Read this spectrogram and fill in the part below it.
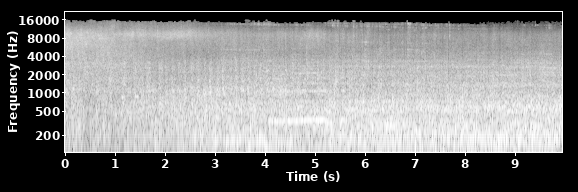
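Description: Passenger carriages clatter past on the rails.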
